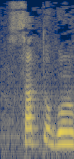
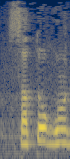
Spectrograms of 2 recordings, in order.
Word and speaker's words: सत्व गुण: उच्चारण करते हैं तो कुछ लोग सत्व गुण को सतो गुण कह देते हैं, जो ठीक नहीं है। सतो गुण नाम का कोई शब्द नहीं है, हमको हमेशा सत्व गुण कहना चाहिए।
